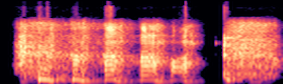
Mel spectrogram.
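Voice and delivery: amused chuckle at own joke; short run of real giggling; laugh. Real, not acted. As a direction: laugh off your own accent attempt.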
